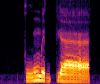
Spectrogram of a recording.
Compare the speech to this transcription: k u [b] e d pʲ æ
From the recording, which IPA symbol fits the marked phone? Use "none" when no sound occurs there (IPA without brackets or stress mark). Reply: m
